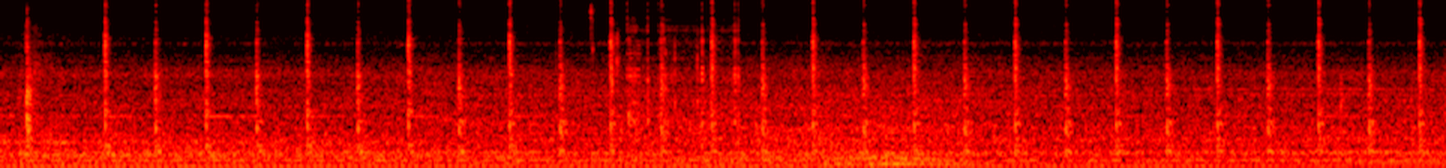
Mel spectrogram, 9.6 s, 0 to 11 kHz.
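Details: 1999 Chevrolet Silverado cabin: a sharp steady tick about three times a second under the dash over a quiet hum; it stops when the brake pedal is pressed and returns when released.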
